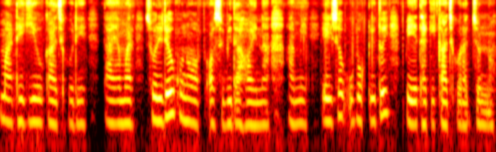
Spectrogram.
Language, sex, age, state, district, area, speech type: Bengali, female, 30-45, West Bengal, Jhargram, rural, spontaneous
